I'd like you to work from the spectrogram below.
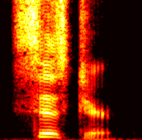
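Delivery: SISTER with a high-pitched first syllable, falling; first-syllable stress. Shown as a demonstration. Teacher modelling a family word, stressed on the first part. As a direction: hit the SIS of "sister" high. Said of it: "Stress on the first part".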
